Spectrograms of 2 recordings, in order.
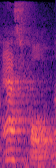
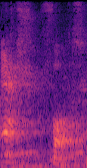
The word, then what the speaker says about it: asphalt: When you find out that it really is pronounced asphalt, not ashfault, like you've been saying.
